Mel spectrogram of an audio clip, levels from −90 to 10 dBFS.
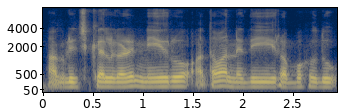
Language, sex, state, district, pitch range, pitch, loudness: Kannada, male, Karnataka, Bangalore, 125-130 Hz, 125 Hz, -15 LUFS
